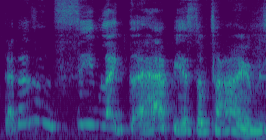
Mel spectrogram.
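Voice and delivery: high, slow mock-concerned voice; imitated doubtful onlookers. Audience reacting to his neighborhood stories, imitated high-pitched doubt. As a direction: draw it out high, imitating sceptical listeners. Voicing people's reaction to show.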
